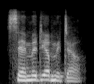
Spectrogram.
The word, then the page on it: semidiameter: Indian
